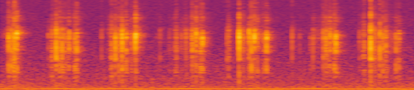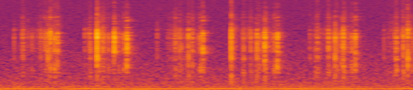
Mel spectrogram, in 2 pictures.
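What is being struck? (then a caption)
Plastic gum tray with foil-wrapped sticks. Fingernails tap the foil tops of foil-wrapped gum sticks packed in a clear plastic gum tray. The result is clusters of quick, crisp clicks with a bright, papery crinkle and almost no ring. The taps come in rapid bursts over a faint low hum.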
